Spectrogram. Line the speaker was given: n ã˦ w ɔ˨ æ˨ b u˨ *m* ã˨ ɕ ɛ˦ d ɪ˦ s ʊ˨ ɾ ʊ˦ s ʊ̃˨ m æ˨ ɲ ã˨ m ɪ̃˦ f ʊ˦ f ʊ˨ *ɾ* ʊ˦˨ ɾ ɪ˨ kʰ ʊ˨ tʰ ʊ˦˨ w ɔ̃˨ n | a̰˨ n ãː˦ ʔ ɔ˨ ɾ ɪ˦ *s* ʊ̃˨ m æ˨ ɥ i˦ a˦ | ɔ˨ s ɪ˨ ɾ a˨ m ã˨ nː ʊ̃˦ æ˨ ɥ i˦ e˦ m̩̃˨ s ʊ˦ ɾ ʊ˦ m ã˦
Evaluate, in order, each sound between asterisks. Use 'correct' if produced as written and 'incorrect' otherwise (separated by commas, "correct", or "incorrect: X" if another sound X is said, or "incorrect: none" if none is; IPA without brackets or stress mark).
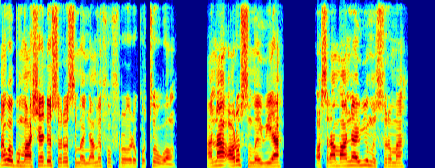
correct, correct, correct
